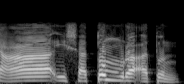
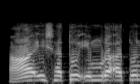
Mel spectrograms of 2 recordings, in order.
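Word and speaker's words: عائشةُ امرأةٌ: যদি বলি আয়েশা একজন মহিলা, তাহলে হবে আইশাতুমরাআতুন। আইশাতু ইমরাআতুন এটা ভুল বলা হবে। আইশাতুমরাআতুন, আয়েশাতু এই তু মিমকে ধরবে।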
